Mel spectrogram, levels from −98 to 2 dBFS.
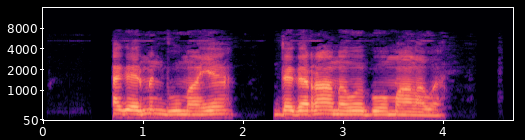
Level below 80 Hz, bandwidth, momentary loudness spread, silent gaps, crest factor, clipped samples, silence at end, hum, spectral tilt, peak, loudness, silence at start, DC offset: -66 dBFS; 7.6 kHz; 10 LU; 2.23-2.30 s; 18 dB; under 0.1%; 0.7 s; none; -6.5 dB/octave; -2 dBFS; -18 LUFS; 0.7 s; under 0.1%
